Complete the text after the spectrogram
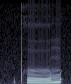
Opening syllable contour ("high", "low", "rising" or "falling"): rising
